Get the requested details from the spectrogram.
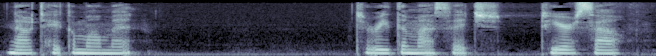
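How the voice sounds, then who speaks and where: A woman leading a guided relaxation exercise in a slow, soft voice that often drops into a whisper. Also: mid-range voice, monotone, creaky, husky. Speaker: meditation guide.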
